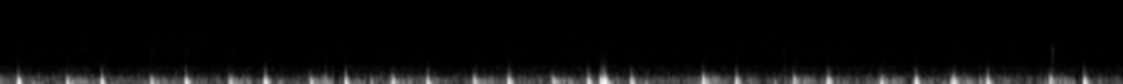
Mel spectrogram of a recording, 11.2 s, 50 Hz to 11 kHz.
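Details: Female's resting heartbeat with an arrhythmia and abnormal beats: low thumps about 100 a minute, unevenly spaced, with occasional early or extra beats; an irregular, hard-to-predict heartbeat.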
